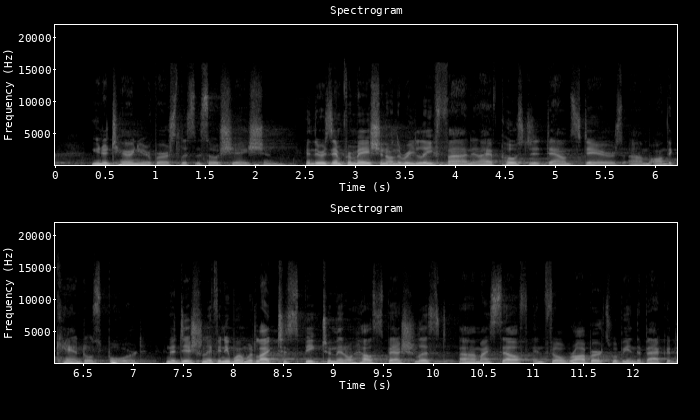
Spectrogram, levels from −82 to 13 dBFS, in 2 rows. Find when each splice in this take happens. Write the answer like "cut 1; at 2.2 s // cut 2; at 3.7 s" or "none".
cut 1; at 2.4 s // cut 2; at 7.2 s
